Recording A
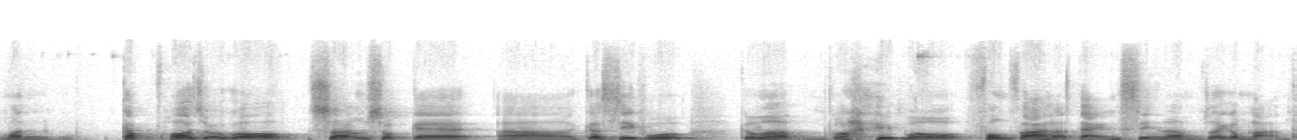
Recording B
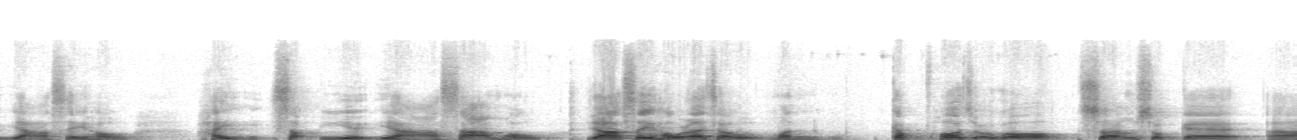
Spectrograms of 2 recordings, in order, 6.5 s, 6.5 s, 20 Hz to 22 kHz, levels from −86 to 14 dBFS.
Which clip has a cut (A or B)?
B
